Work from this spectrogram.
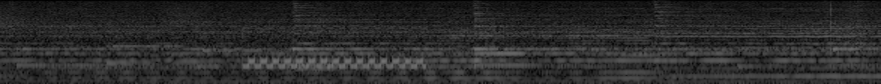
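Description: A phone's ringtone warbles once for about a second, a trilling electronic burst standing out above a steady low musical drone.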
